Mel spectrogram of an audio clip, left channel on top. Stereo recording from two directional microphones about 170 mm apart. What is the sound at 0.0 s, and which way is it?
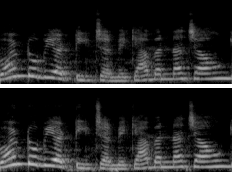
A woman's voice, 35° right (ahead or behind).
